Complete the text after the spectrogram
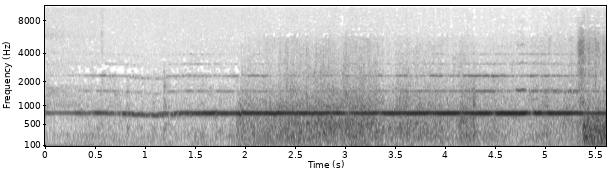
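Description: A train pulls into a station, with a steady high-pitched whine ringing over a low rumble that swells louder partway through and stays heavy to the end. No one speaks.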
